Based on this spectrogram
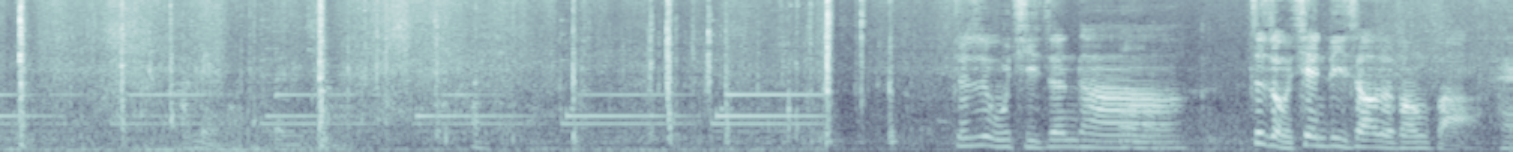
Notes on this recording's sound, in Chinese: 大隆田展區」現場導覽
